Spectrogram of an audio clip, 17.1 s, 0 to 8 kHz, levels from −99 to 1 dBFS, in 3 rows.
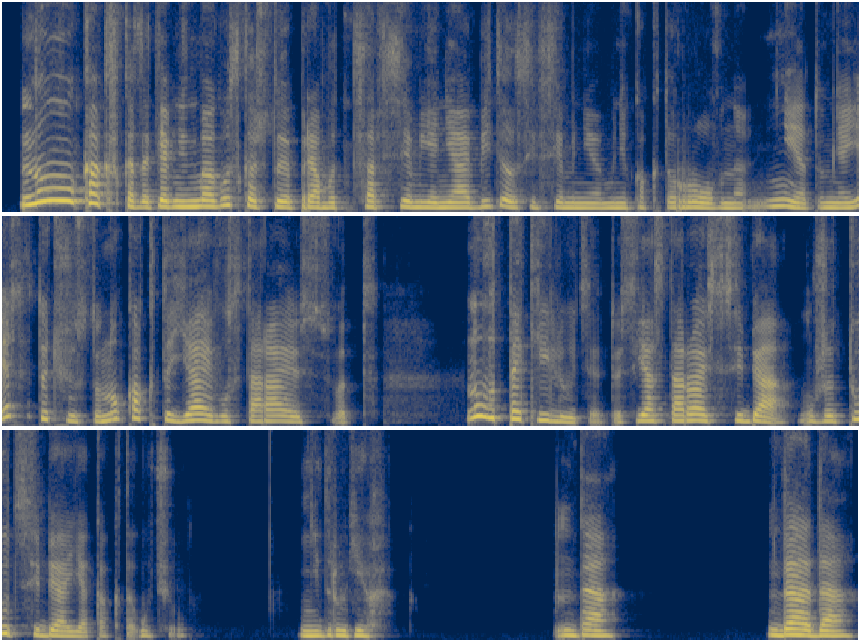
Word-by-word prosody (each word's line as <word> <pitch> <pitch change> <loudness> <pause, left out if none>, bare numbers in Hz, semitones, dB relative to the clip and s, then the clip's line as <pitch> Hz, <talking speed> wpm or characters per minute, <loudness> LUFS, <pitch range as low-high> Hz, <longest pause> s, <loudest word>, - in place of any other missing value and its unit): Ну, 445 +6 +8
как 370 -3 +4
сказать? 215 -2 -2
Я 230 - +7
не 225 0 +3
могу 235 +4 +4
сказать, 265 -6 -1
что 225 -1 +1
я 210 - +2
прям 205 -1 -1
вот 195 0 -6
совсем 220 0 -2
я 205 -1 +1
не 200 +1 +2
обиделась, 215 +2 -2
и - - -7
все 195 +3 -7
мне 185 -1 -2
мне 185 0 -3
как-то 200 +1 -11
ровно. 185 -3 -2
Нет, 230 -7 -3
у - - -3
меня 195 -1 0
есть 400 - -2
это 310 -7 -3
чувство, 210 -6 -7
но 285 +8 -1
как-то 310 -5 -3
я 235 +3 +2
его 205 -2 -3
стараюсь 205 -1 -4
вот. - - -15 0.6
Ну, 400 +5 +6
вот 340 -1 +2
такие 255 -6 +1
люди, 175 -4 -5
то - - -19
есть 205 - -11
я 225 -1 +3
стараюсь 225 0 0
себя, 205 -7 -2
уже 210 -2 -4
тут 285 +8 -1
себя 205 -2 -1
я 175 -2 -3
как-то 175 +1 -16
учу, 200 +2 -14 0.7
не 190 0 +1
других. 200 -2 -2 1.3
Да, 195 -2 +2 1.0
да-да. 210 -3 +5
210 Hz, 180 wpm, -21 LUFS, 195-230 Hz, 1.3 s, Ну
